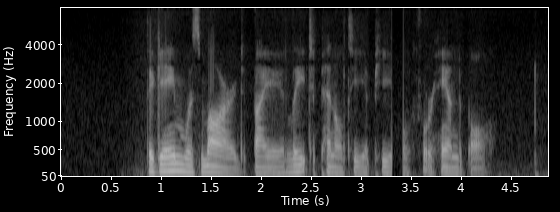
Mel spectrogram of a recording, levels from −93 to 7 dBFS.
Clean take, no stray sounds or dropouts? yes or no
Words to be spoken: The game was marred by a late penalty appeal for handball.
no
